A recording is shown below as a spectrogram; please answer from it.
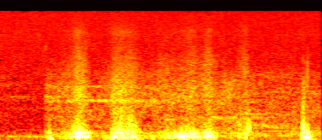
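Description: Faint, echoing ice-rink noise: distant voices and a few knocks carrying through the arena, starting about half a second in.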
